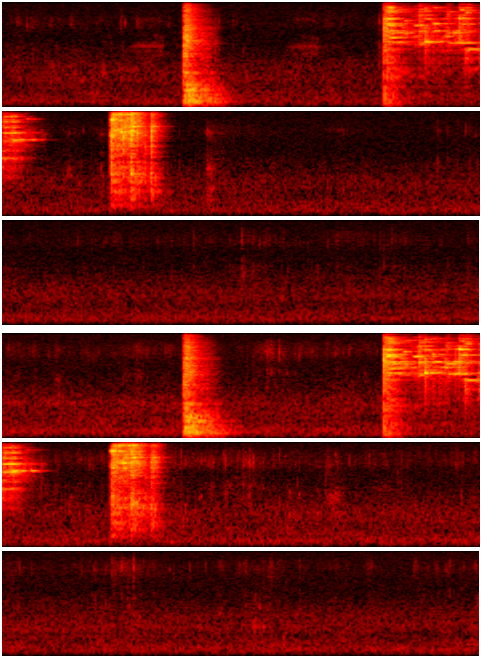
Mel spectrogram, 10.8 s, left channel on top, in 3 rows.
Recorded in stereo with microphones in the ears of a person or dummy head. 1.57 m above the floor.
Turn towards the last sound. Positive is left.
turn(degrees=20)  # may be behind; listen again after turning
